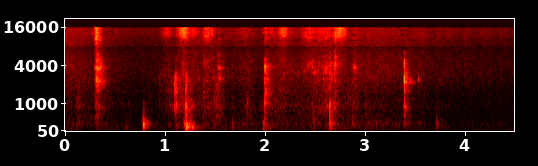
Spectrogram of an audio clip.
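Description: Faint, irregular clicks and knocks, about a dozen short sharp ones spread over the few seconds, with near silence between them.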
